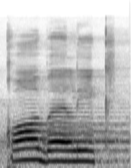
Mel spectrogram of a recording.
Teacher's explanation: Ini merupakan pantulan ringan karena ini qalqalaf sughra. Jadi huruf qalqalafnya terdapat di pertengahan kalimat.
